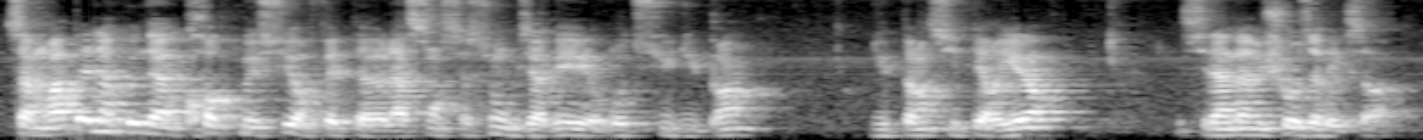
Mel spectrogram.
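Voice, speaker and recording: A man from France with a French accent chats loosely with his viewers, his thoughts drifting from one to the next as he tastes his food. His pitch sits in the middle of the usual range for a man. The mic is set back from him, so his voice comes through roomy and echoey. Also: fairly quick, fairly bright tone. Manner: chatty and rambling, talking straight to viewers. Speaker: food vlogger. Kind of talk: casual food tasting vlog. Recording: roomy sound from a distant mic.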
